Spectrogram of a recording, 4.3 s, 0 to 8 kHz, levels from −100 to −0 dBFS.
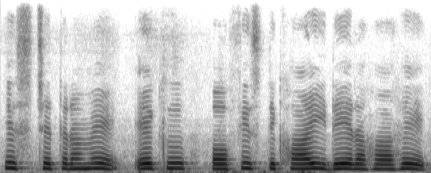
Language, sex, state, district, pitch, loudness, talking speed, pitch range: Hindi, female, Madhya Pradesh, Bhopal, 230 Hz, -14 LUFS, 125 wpm, 220-235 Hz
